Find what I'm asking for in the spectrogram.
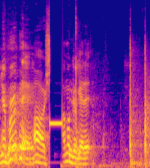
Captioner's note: beeping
